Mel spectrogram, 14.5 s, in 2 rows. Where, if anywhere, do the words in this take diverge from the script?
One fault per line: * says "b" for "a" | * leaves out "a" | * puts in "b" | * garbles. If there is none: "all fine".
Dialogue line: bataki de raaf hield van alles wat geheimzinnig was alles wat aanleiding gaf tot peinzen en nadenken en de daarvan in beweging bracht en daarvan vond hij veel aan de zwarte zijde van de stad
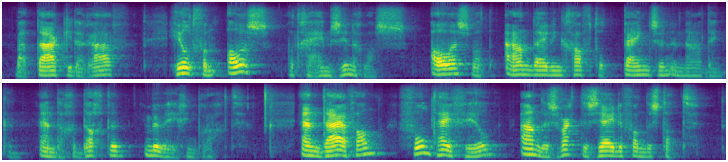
* says "gedachten" for "daarvan"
